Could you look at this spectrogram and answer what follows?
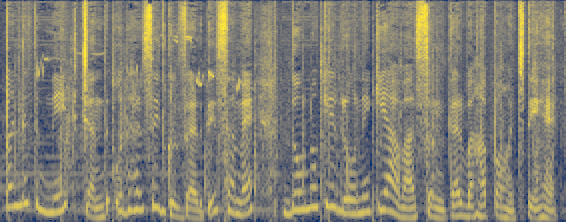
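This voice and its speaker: A woman's voice: a little high, very animated, measured pace, over music. A woman giving scripted narration of a village moral story.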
